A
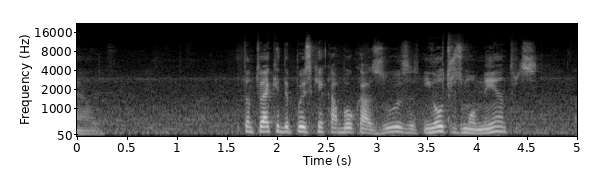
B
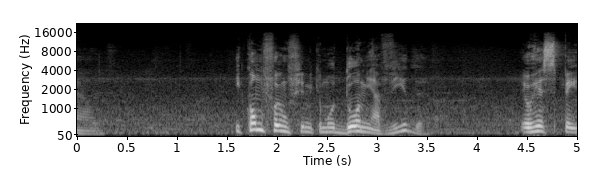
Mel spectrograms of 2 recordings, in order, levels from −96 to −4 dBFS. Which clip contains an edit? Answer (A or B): A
